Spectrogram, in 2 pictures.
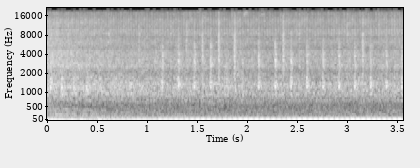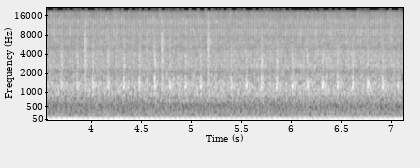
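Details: Porsche 996 3.4 engine at steady idle: fast, light ticking about four per second over the low hum, source unknown; engine ticking.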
